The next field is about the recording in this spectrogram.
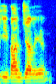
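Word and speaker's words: Evangelion: just down to pronunciation I'd say evangelon but that's because I'm British ah okay so I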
